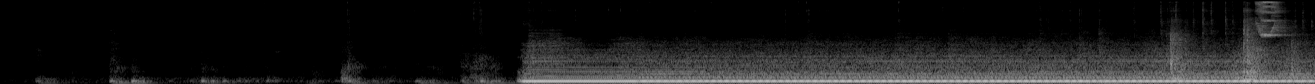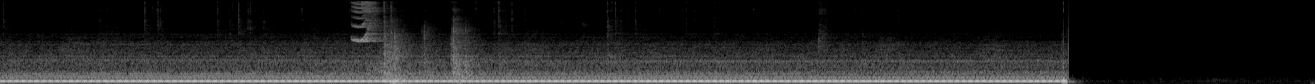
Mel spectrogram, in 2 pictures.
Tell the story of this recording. A person types on a keyboard, while another person turns on the microwave. Then second person opens the window and immadiately closes it. First person stops typing, and then the microwave stops working after that.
